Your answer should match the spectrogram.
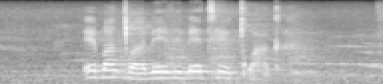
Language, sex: Xhosa, female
